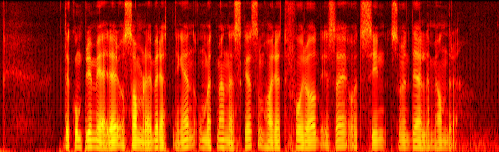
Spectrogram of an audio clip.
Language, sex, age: Norwegian, male, 26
